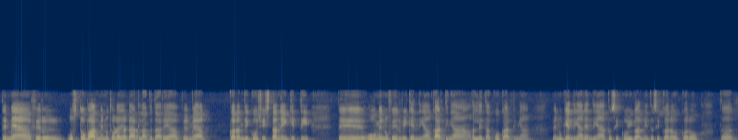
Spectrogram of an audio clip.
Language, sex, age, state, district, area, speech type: Punjabi, female, 45-60, Punjab, Jalandhar, urban, spontaneous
